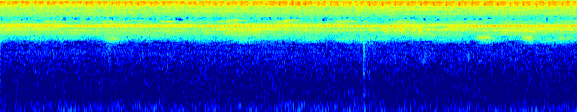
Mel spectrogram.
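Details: Night insects in the Jamaican countryside under moonlight make a steady, high-pitched shimmering drone, continuous with no pauses.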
